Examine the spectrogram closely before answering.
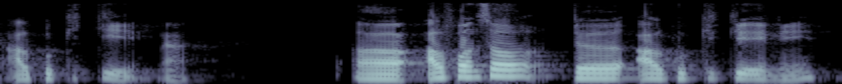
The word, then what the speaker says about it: Albuquerque: Seperti yang kita ketahui sendiri bahwa di tahun 1511, Alfonso de Albuquerque atau orang-orang banyak yang membaca Albuquerque. Nah, sebenarnya bacanya Albuquerque.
